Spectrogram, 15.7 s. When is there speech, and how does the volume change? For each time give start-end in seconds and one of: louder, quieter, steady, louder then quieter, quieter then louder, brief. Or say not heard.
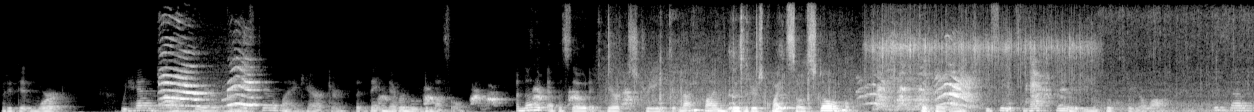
0.0-0.8 brief
1.4-10.7 louder
11.4-15.6 quieter.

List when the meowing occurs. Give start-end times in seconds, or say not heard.
1.9-3.1, 10.7-12.2.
